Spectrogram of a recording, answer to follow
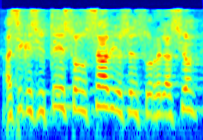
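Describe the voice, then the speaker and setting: Male pastor, Rioplatense accent, conversational sermon with rhetorical questions, pitch on the higher side. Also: fairly even intonation, fast, a bit bright. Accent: Rioplatense Spanish. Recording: dull lo-fi recording.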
